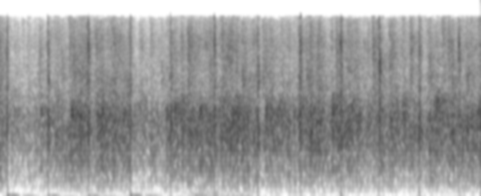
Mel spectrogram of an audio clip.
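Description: An audience at an executive speaker series applauds John Buckley of Air Liquide: brisk, full clapping from many hands, fairly close, with distinct sharp claps punctuating the steady roar.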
